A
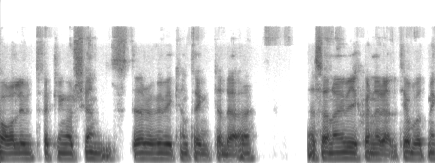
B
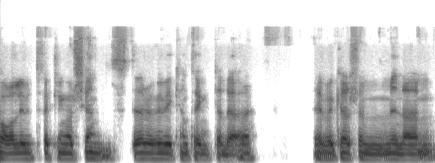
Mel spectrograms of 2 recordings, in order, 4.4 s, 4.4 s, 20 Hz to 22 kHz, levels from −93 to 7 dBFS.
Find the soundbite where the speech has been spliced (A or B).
A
